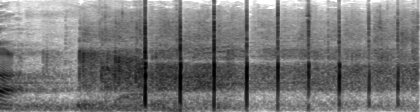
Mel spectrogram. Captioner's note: claps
